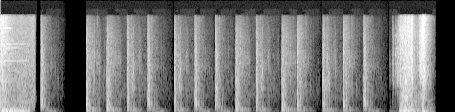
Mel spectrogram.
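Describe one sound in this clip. Quick footsteps patter over grass at a steady running pace.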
